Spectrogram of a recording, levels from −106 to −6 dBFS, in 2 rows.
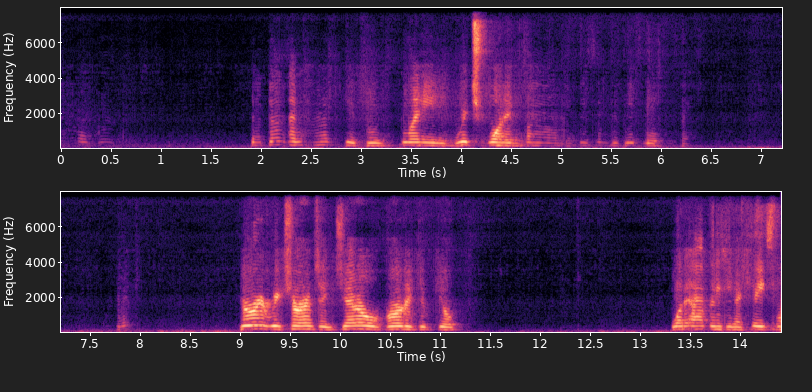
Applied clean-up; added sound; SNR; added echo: neural mask model DeepFilterNet 3.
